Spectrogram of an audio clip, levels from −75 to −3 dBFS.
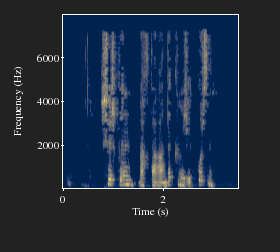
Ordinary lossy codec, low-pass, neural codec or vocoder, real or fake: MP3, 32 kbps; 7.2 kHz; codec, 16 kHz, 16 kbps, FunCodec, trained on LibriTTS, 50 frames a second; fake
